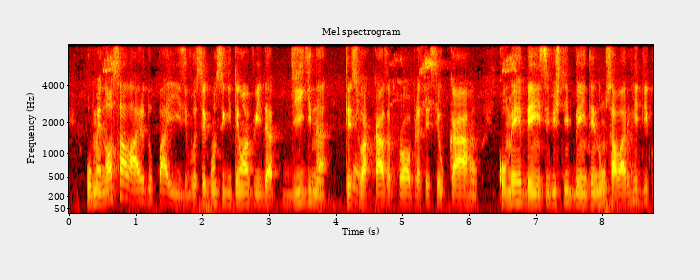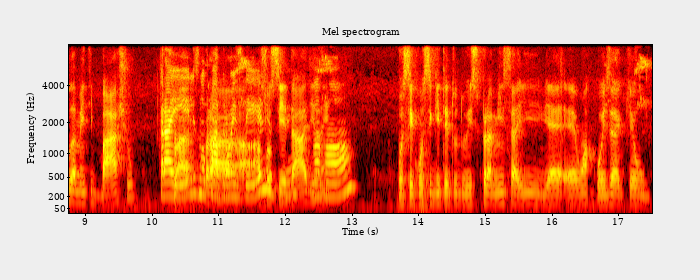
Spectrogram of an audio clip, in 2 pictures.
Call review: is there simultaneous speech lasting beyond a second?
Yes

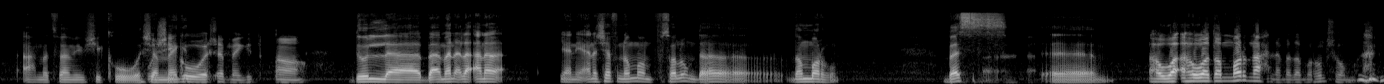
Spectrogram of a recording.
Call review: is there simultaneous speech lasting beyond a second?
No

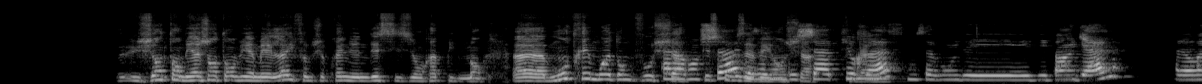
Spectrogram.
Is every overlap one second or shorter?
No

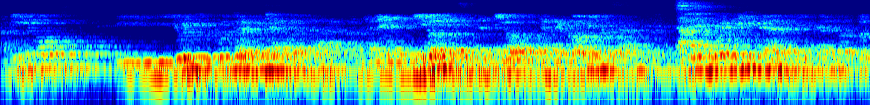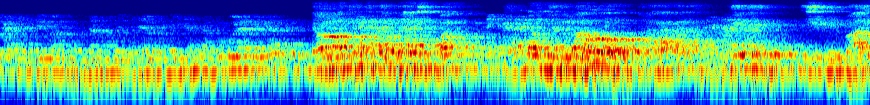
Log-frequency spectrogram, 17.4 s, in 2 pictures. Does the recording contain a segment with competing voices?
Yes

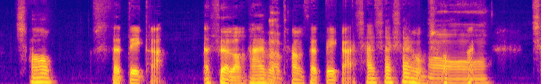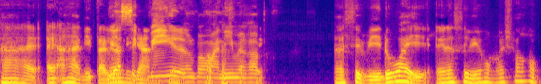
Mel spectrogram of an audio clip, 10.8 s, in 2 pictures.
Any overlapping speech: Yes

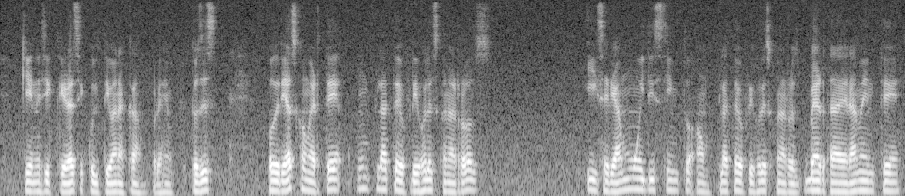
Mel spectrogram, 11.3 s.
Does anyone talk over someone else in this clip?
No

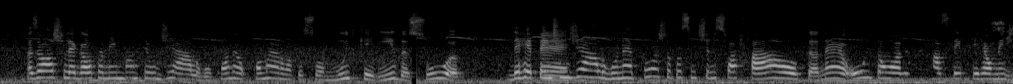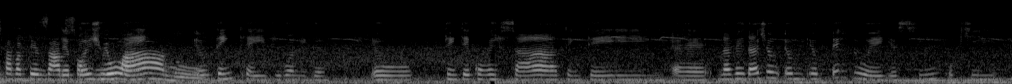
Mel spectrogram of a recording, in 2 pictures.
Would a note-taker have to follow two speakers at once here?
Yes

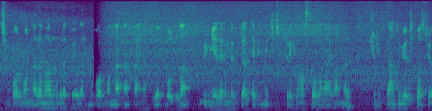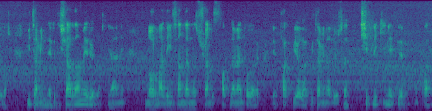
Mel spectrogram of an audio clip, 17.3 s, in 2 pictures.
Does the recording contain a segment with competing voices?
No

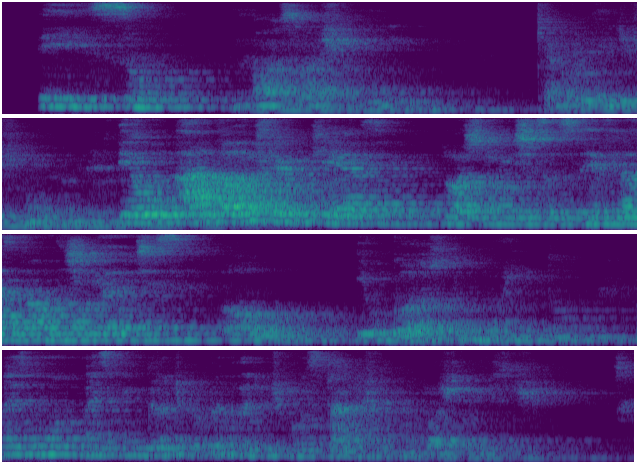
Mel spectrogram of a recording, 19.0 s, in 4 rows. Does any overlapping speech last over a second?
No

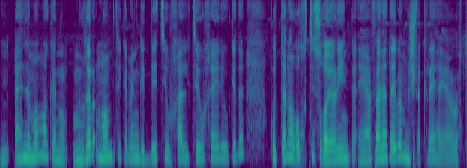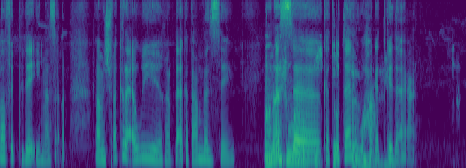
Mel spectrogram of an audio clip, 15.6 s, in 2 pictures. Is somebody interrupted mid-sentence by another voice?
Yes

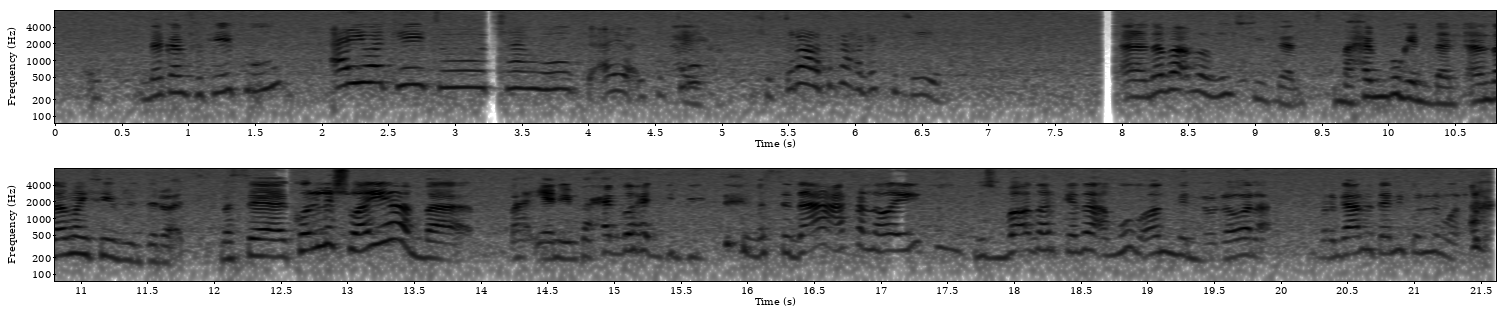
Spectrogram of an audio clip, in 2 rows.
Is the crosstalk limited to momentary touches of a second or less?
Yes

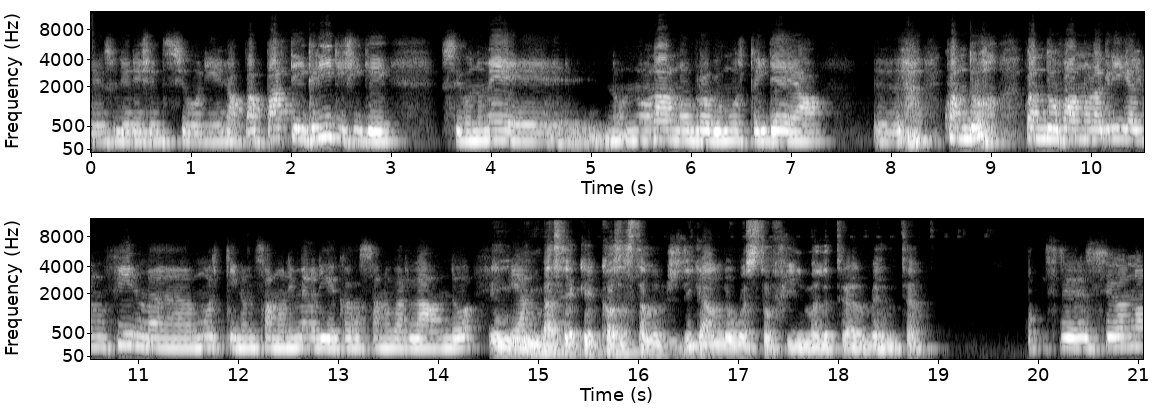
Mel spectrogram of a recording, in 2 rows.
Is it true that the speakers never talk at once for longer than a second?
Yes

